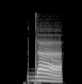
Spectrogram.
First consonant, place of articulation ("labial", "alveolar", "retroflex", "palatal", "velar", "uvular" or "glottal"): alveolar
